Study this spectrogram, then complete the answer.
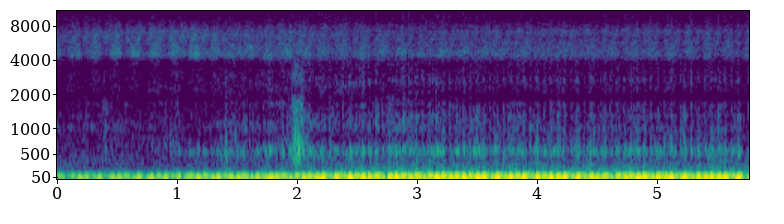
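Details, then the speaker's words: BMW 520i E34 with a slight rough idle that shakes the whole car. A deep, uneven exhaust thump at about three beats a second that goes away when accelerating. "Je sais pas si vous entendez. Blop, blop, blop, blop, blop. Moi, je le sens parce que ça tremble, ça fait bouger toute la voiture."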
